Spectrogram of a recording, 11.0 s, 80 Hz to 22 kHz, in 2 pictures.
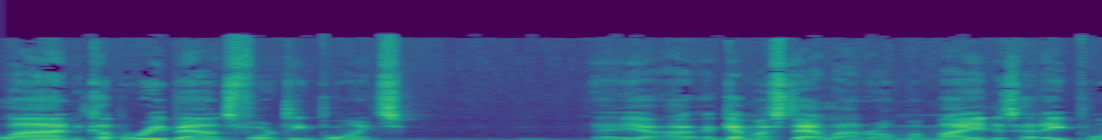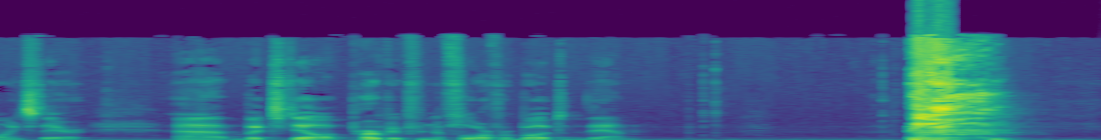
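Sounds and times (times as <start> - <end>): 
speech: 0.0 - 2.1, 3.0 - 8.8, 10.1 - 10.6
faint steady hum: 0.0 - 11.0
loud harsh breathy cough: 10.0 - 10.8.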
